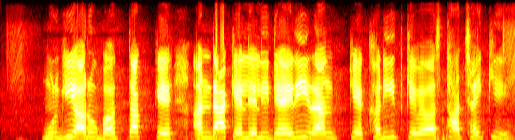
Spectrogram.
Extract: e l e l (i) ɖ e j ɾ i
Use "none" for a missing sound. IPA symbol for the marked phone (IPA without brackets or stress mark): i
